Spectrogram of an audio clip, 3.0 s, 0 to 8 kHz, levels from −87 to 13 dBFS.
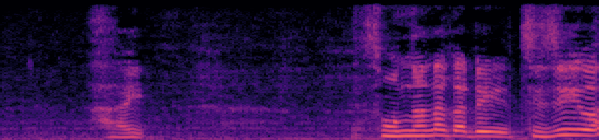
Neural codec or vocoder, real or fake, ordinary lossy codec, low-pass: codec, 16 kHz, 16 kbps, FreqCodec, smaller model; fake; none; none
